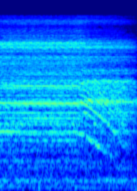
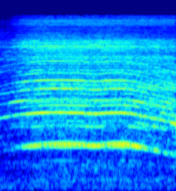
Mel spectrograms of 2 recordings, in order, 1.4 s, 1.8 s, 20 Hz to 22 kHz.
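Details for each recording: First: Quantum LTO-4 tape drive in a server rebuilt on an Aaeon EMB-B75A board with an Intel i3 3220, during a partial restore. A high, steady whir sags and winds down after about a second as the drive stalls mid-file. The owner wonders whether it is a data flow issue or the drive itself. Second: Quantum LTO-4 tape drive in a rebuilt Aaeon EMB-B75A / i3 3220 server, running a backup; clean high whine sliding down in pitch as the reels run, with no grinding or clicking, and it works better than in the old machine: normal tape writing.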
